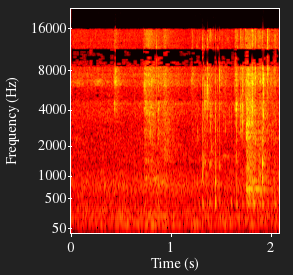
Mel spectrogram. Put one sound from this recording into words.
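Shredded vegetables patter into a metal pot.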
